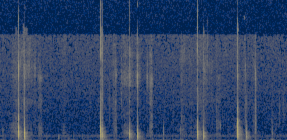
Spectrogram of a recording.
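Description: An octagonal blue silicone push-pop fidget toy has its bubbles popped with fingertips, giving short, dry popping clicks in quick pairs with a faint steady hum beneath. The pops are crisp and brief, with almost no ring after each one.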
